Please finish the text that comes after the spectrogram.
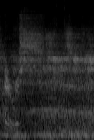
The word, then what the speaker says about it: Terrace: Yes, that's how he pronounces his first name, Terrace.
